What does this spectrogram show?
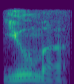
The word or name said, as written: Yuma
